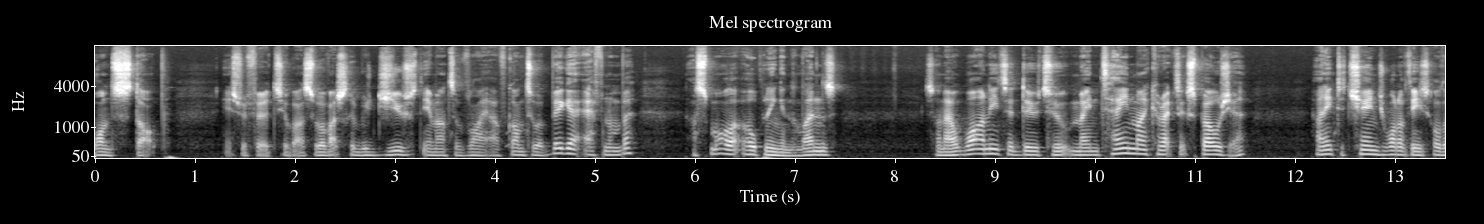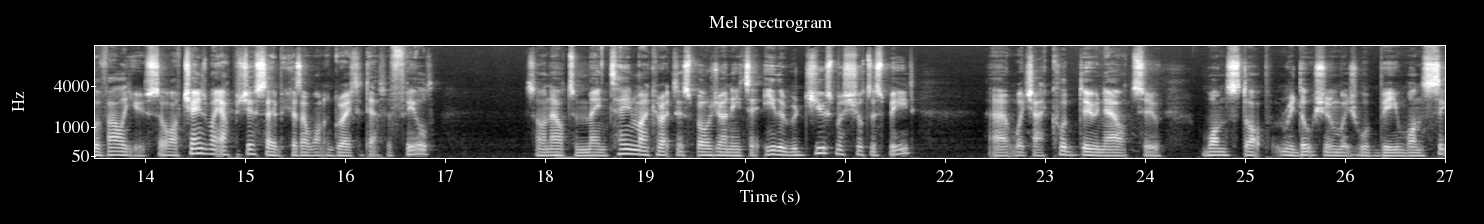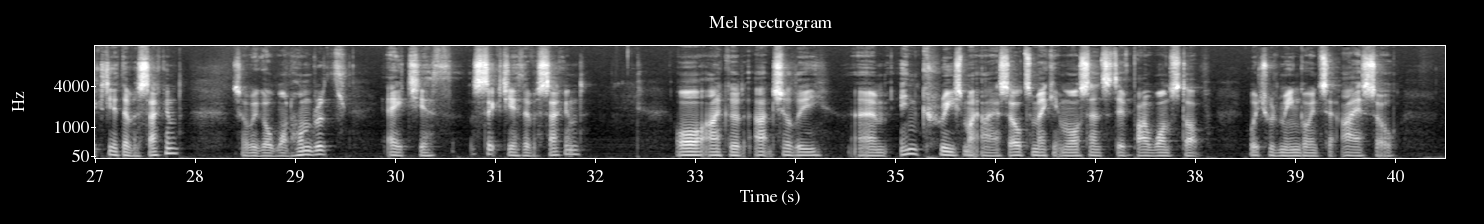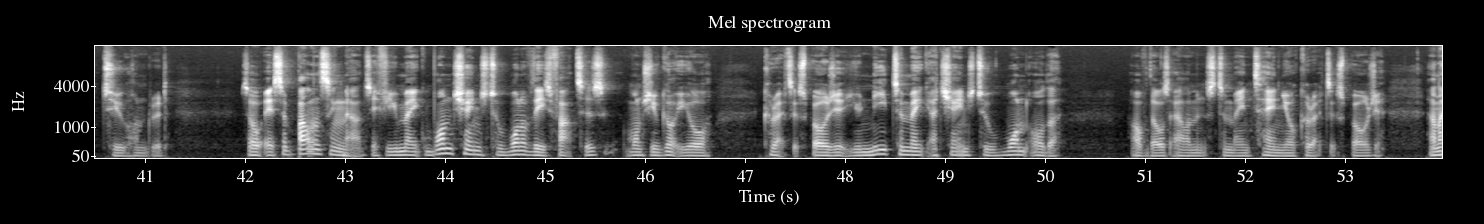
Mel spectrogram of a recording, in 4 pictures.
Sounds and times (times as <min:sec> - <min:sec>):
Speech: 0:00.0 - 0:07.5, 0:08.3 - 0:11.6, 0:12.2 - 0:17.0, 0:17.8 - 0:21.8, 0:22.4 - 0:32.0, 0:32.8 - 0:41.3, 0:42.0 - 0:50.2, 0:50.8 - 0:53.9.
